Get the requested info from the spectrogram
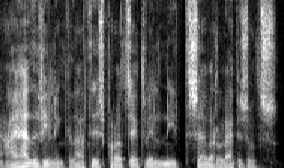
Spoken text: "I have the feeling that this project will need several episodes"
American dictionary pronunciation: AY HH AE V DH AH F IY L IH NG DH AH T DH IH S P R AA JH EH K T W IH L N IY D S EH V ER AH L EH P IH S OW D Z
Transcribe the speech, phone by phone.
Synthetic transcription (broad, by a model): AY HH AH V DH AH F IY L IH NG DH AH T DH IH S P R AA JH EH K T W IH L N IY D S EH V ER AH L EH P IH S OW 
